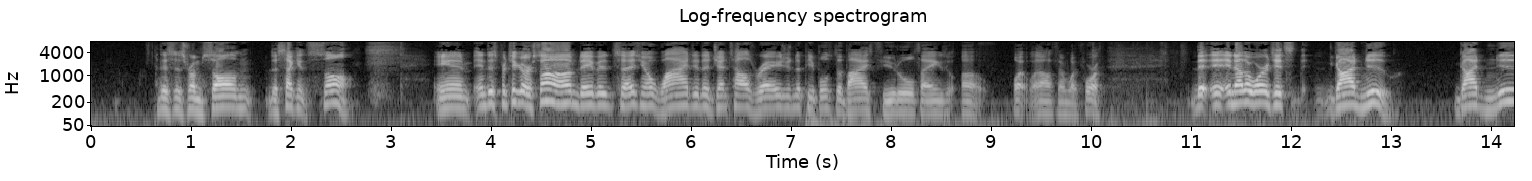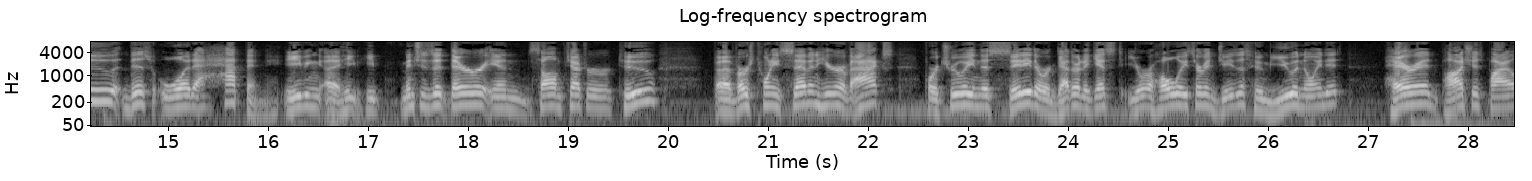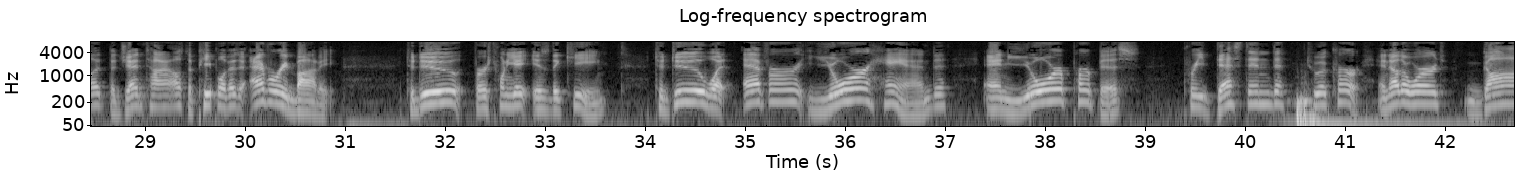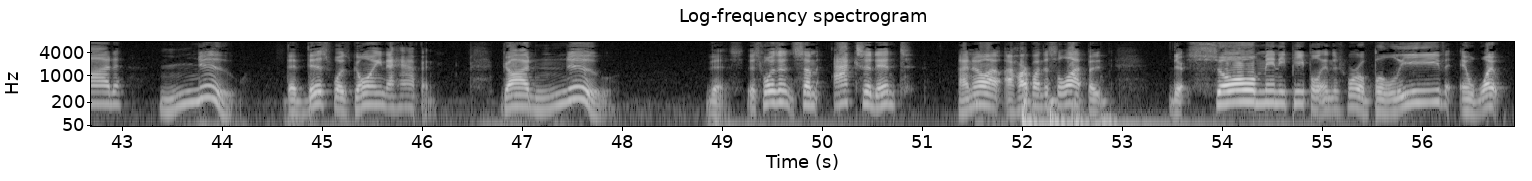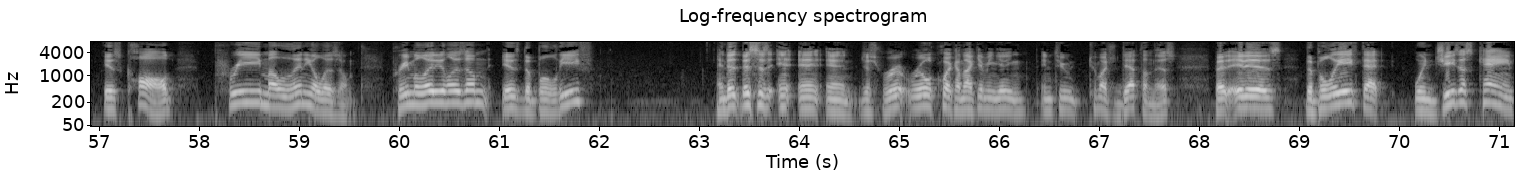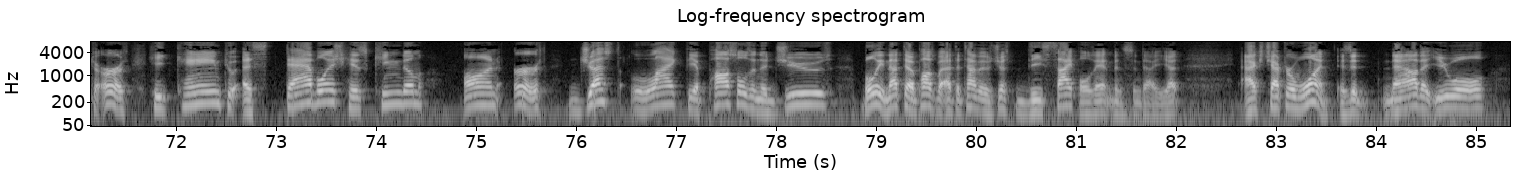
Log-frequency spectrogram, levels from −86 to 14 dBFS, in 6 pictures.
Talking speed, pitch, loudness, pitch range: 160 wpm, 155 Hz, -15 LUFS, 130-185 Hz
